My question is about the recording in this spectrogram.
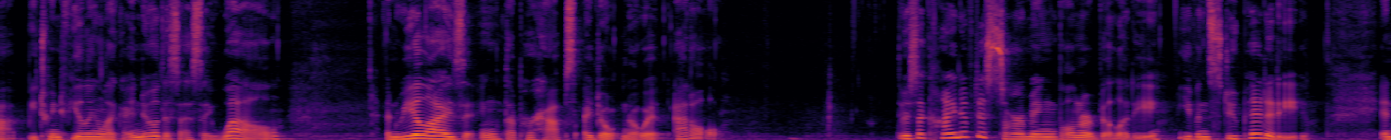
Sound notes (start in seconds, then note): none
